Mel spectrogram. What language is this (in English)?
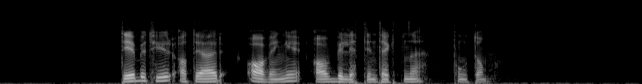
Norwegian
